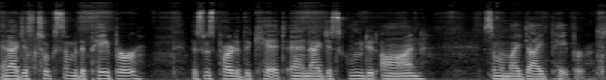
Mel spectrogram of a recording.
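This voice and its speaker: A woman with an American accent talks fairly quickly in a very deep, low voice. Her intonation is monotone and flat. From Florida. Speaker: crafter, channel owner. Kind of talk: crafting tutorial. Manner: fast; casual, self-correcting.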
